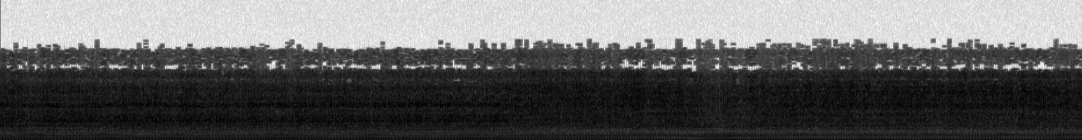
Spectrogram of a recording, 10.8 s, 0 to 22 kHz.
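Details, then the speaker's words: Echo HC150 hedge trimmer, first start on cold-start choke after fitting a cheap Amazon Chinese carburetor: small two-stroke screams at constant high speed with only one brief dip, no drop to idle; throttle not working, stuck high idle. "oh well guys that was pretty amazing we got a little life going to it but unfortunately the throttle was not working well and we were doing a high and absolutely high idle"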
